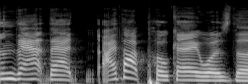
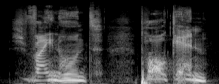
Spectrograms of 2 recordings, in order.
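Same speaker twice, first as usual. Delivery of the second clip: guttural mock German, throaty; German accent; 3 semitones higher, much slower than usual. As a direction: gag on it like a cartoon German. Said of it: "like they're, like, gagging".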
